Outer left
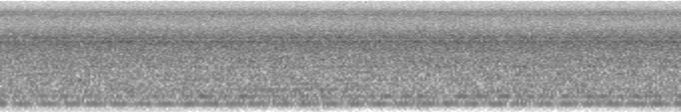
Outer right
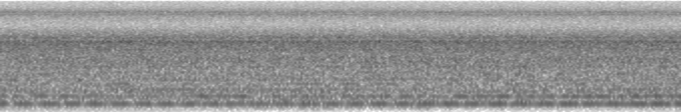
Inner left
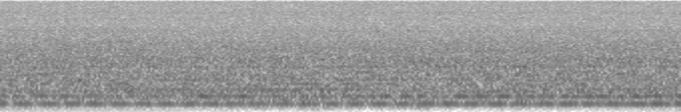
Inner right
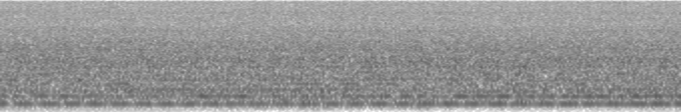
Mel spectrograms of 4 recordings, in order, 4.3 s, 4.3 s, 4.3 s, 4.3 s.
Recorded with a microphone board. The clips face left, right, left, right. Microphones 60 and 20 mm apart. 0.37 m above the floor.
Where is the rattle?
I don't hear a rattle.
